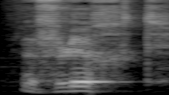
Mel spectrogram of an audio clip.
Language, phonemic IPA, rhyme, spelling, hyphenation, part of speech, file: Dutch, /vlʏxt/, -ʏxt, vlucht, vlucht, noun / verb, Nl-vlucht.ogg
- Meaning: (noun) 1. flight (the act of flying, an instance thereof) 2. a flock, a swarm (of flying birds) 3. flight, escape; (verb) inflection of vluchten: first/second/third-person singular present indicative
